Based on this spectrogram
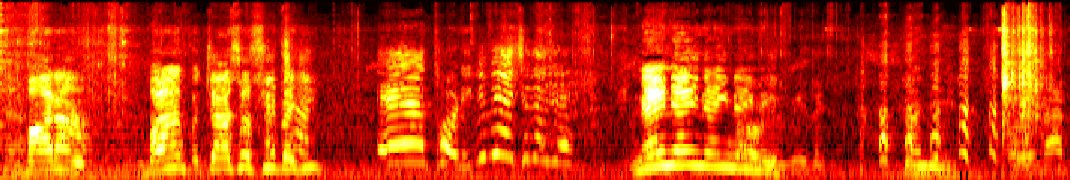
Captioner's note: laughing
